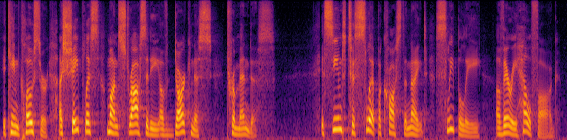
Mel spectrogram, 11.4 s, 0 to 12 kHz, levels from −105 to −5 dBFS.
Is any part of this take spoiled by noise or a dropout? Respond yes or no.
no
